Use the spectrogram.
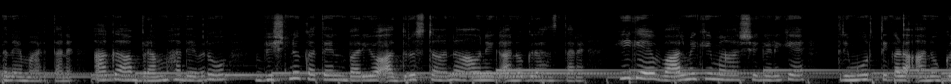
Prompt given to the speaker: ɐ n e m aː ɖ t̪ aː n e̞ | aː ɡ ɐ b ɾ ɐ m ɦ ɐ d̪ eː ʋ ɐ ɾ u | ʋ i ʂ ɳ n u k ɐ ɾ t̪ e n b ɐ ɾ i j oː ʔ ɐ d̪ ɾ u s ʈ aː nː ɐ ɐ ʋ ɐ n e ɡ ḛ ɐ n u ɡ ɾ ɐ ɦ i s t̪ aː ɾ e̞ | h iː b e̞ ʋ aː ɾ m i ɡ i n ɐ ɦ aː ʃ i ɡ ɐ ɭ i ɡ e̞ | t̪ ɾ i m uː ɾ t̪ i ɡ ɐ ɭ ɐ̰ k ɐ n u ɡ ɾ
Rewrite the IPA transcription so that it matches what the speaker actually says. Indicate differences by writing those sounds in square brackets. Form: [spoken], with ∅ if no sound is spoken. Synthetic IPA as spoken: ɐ n e m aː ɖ t̪ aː n e̞ | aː ɡ ɐ b ɾ ɐ m ɦ ɐ d̪ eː ʋ ɐ ɾ u | ʋ i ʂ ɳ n u k ɐ [∅] t̪ e n b ɐ ɾ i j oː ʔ ɐ d̪ ɾ u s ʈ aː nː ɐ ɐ ʋ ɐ n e ɡ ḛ ɐ n u ɡ ɾ ɐ ɦ i s t̪ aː ɾ e̞ | h iː [ɡ] e̞ ʋ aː [l] m i [k] i [m] ɐ ɦ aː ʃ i ɡ ɐ ɭ i ɡ e̞ | t̪ ɾ i m uː ɾ t̪ i ɡ ɐ ɭ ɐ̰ [ʔ] ɐ n u ɡ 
